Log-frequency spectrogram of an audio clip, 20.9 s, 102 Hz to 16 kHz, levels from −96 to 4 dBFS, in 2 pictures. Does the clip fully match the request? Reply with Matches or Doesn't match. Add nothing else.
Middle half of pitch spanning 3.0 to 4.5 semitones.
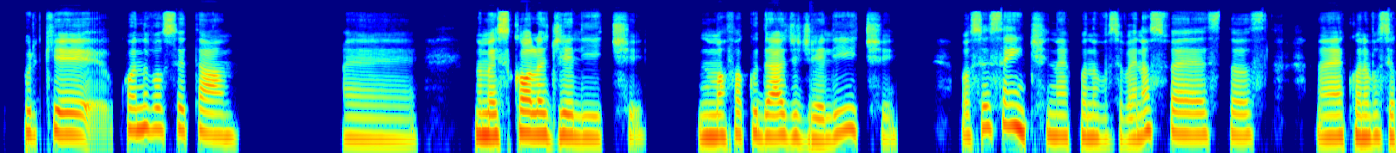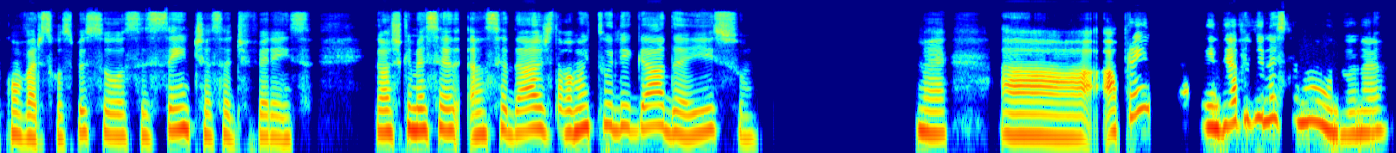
Matches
